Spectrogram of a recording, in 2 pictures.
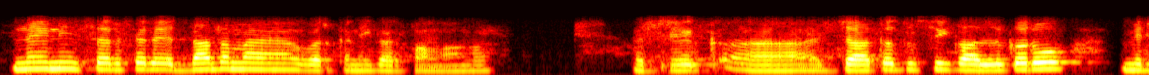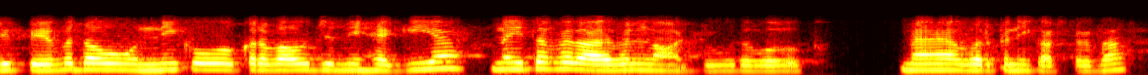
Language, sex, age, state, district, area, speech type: Punjabi, male, 18-30, Punjab, Firozpur, rural, conversation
